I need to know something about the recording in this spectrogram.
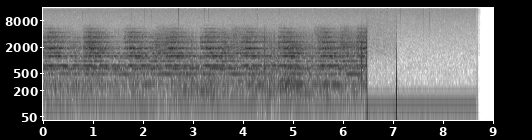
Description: A bell is chiming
